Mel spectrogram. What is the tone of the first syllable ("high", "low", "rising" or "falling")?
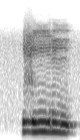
low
